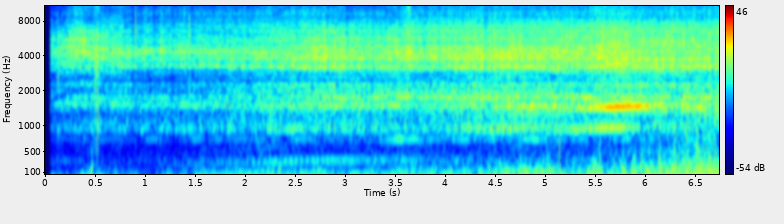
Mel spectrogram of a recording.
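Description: Zipline trolley pulleys whirring along the steel cable with a rush of air, growing steadily louder as the rider picks up speed.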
